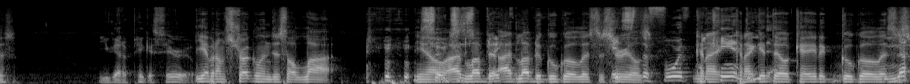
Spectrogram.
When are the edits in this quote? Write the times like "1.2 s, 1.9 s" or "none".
none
